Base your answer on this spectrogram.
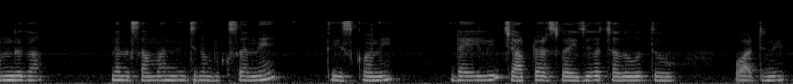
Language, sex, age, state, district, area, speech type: Telugu, female, 30-45, Andhra Pradesh, Kurnool, rural, spontaneous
